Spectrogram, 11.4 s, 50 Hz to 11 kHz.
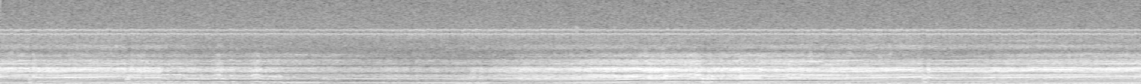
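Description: In-car sound of a 2001 CART Champ Car's turbocharged V8 at racing speed. The engine note sinks as the revs drop from a little over a second in to its lowest point around the middle, then climbs back up as the car accelerates and holds a high, steady pitch to the end.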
